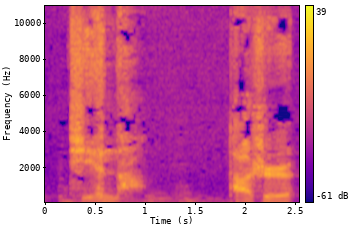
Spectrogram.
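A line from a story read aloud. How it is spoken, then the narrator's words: Hushed, low voice. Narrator (Chinese): 这个店主压低了声音对阿凡提说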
